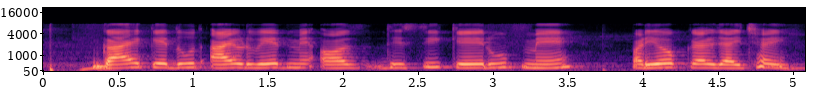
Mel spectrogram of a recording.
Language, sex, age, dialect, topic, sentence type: Magahi, female, 25-30, Western, agriculture, statement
